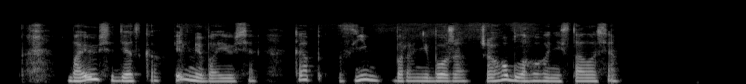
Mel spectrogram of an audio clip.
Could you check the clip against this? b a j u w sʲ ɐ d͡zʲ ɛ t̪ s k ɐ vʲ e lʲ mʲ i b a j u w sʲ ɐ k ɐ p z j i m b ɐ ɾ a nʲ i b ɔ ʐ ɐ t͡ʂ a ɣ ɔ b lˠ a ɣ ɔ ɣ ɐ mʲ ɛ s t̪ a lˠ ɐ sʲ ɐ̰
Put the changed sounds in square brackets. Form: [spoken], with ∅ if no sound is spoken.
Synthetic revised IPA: b a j u w sʲ ɐ d͡zʲ ɛ t̪ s k ɐ vʲ e lʲ mʲ i b a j u w sʲ ɐ k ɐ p z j i m b ɐ ɾ a nʲ i b ɔ ʐ ɐ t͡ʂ a ɣ ɔ b lˠ a ɣ ɔ ɣ ɐ [nʲ] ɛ s t̪ a lˠ ɐ sʲ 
